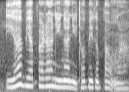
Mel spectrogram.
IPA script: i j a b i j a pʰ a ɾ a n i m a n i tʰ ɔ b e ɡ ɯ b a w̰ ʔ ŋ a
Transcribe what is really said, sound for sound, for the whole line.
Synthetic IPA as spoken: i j a b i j a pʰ a ɾ a n i n a n i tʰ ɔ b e ɡ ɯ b a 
